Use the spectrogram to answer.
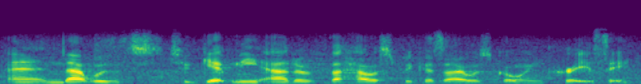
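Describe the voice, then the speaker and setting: Recorded in a clearly noisy room with a muffled sound, a woman from Massachusetts, United States, answers interview questions casually. She works as a police dispatcher and speaks briskly in a deep voice that barely changes pitch.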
